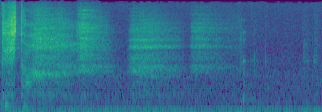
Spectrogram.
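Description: A woman sobs close by.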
